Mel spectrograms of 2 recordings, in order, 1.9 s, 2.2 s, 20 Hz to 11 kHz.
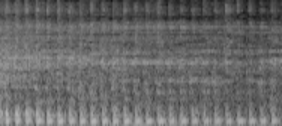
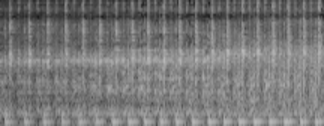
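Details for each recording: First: DM125 single-cylinder motorcycle after repair of loud engine noise caused by worn piston: steady even putter around twelve beats a second, no knock or clatter; idling smoothly, noise gone. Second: DM125 motorcycle: sharp, regular metallic knocking about three per second over the idle; customer suspected valve tappets, mechanic doubts it; worn piston slapping in the bore.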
